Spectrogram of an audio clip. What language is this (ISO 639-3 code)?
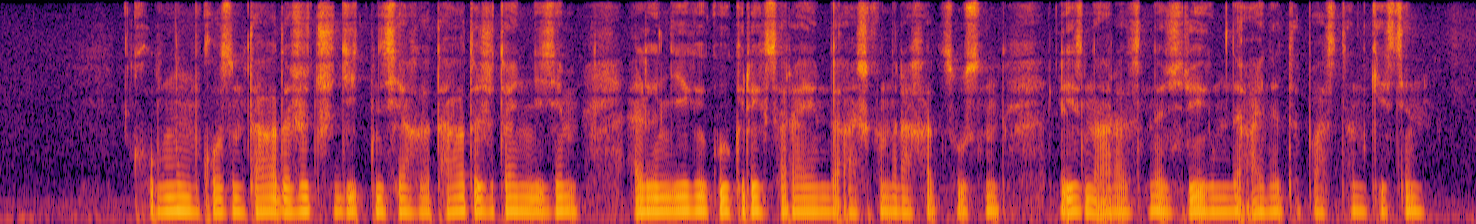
kaz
